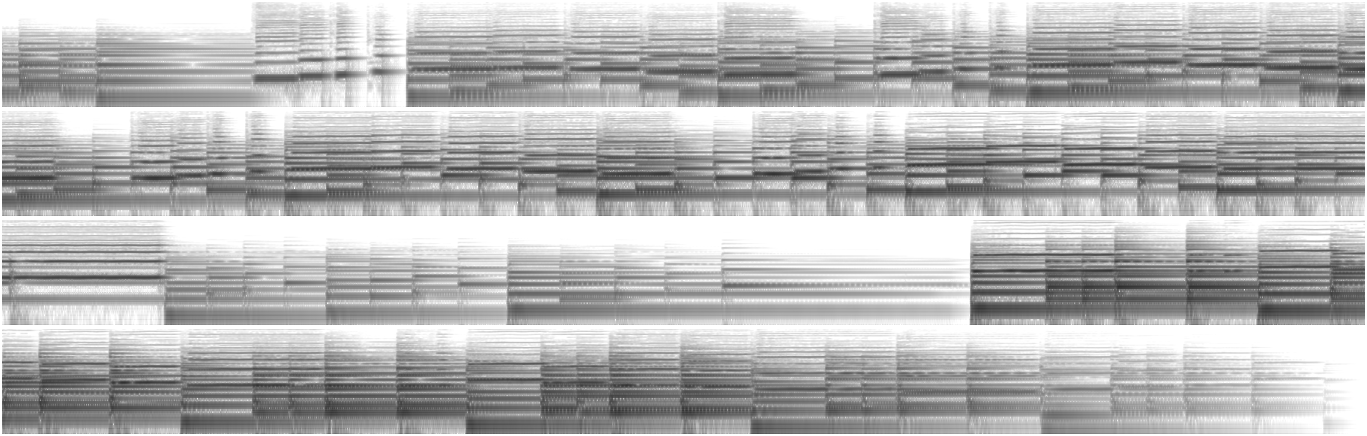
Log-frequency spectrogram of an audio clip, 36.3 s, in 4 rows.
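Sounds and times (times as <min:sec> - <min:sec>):
saxophone: 0:01.7 - 0:19.4, 0:24.6 - 0:35.6.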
